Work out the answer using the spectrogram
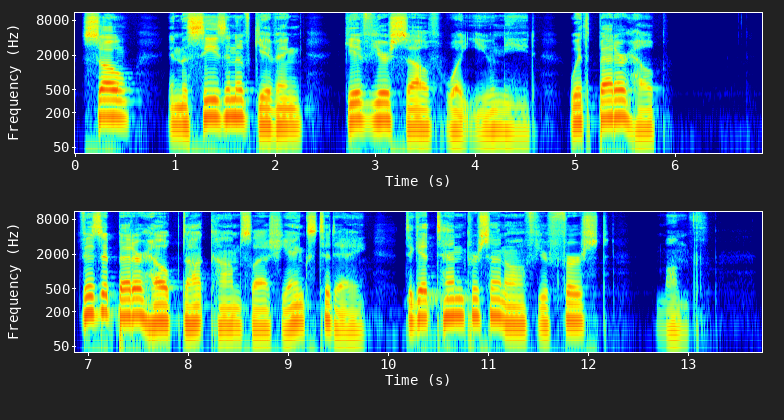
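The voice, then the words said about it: Calm, soothing relaxed voice. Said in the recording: “I'm now talking in my relaxed therapy voice.”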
